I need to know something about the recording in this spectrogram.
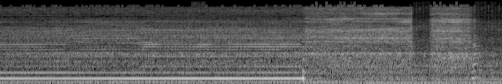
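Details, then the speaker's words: Renault Duster Oroch, 54,484 km, idling with an intake manifold vibrating and a steady mid-pitched whistle that changes when the PCV line is pulled, confirming a fault in the crankcase ventilation (PCV valve) system. "y aquí ya podemos Escuchar Cómo varía El sonido del motor lo que me confirma que el problema está por aquí por el por el sistema de recirculación de gases de vapor del motor"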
